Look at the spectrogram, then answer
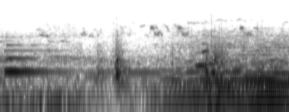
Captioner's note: Door opening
